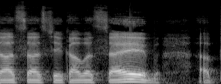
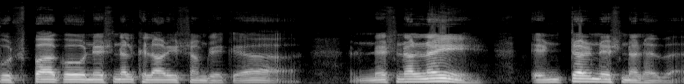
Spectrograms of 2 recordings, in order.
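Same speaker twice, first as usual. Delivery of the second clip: muffled, thick, mumbled voice as if chewing. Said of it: "मुंह पे कुछ chewing कर रहे हैं".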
